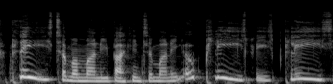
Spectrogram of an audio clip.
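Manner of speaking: high, pleading whine; Mister Mean begging the wizard for his money. A narrator's reading. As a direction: beg desperately. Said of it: "he begged".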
